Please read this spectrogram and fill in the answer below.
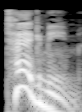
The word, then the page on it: tagmeme: British English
